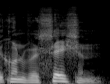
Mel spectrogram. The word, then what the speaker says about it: conversation: Listen to the conversation. Coutez conversation. Mot conversation, accent tombé sous avant-dernier syllabe là.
